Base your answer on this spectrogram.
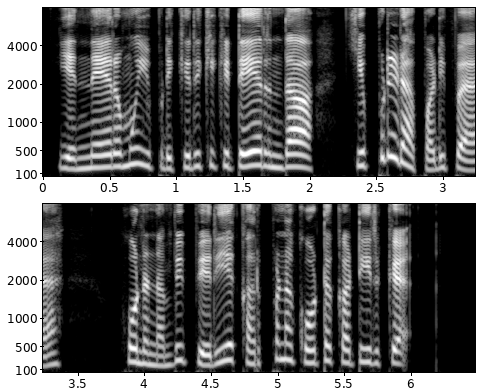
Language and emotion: Tamil, sad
